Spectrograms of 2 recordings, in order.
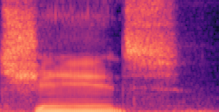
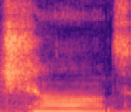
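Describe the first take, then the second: First: It is said in the speaker's plain accent. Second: It is said in a posh King's English accent.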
